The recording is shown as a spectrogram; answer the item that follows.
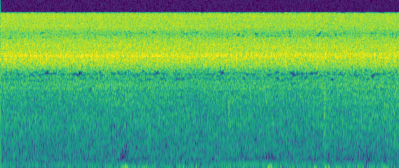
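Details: A steady high shimmer from cicadas in Kyoto, Japan, during summer rain. The drone does not change over the clip and sits over a soft low background hum.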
